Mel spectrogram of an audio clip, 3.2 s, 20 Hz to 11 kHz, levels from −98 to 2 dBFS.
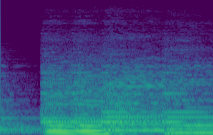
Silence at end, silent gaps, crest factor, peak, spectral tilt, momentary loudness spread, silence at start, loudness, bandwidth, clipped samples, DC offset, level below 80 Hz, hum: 0 s; none; 14 dB; -18 dBFS; -11 dB/octave; 14 LU; 0 s; -31 LUFS; 4.5 kHz; under 0.1%; under 0.1%; -38 dBFS; none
